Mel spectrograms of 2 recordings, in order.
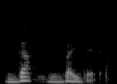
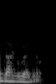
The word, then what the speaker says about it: Dark Vador: Et on va remettre son nom à sa place, Darth Vader. Voilà, prononcé, mais c'est pas Dark Vador.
